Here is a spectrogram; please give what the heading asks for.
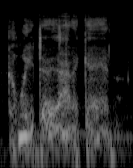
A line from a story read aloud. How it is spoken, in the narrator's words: You'll be the one whispering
